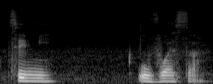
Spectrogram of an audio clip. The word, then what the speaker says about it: Temmie Ovwasa: Yes, I was always pronouncing the name wrong. It's Temmie Ovwasa. So that's Ovwese, Temmie Ovwasa.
